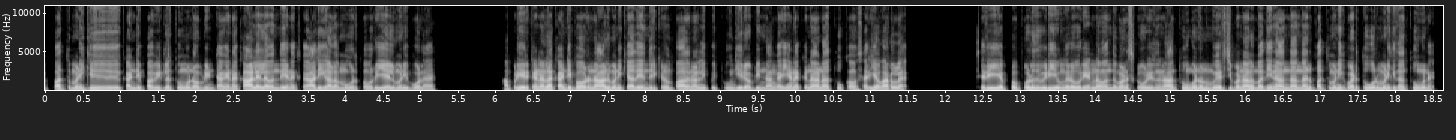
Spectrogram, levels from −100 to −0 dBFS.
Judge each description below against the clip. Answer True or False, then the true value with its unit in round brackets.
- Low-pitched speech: True (130 Hz)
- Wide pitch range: False (2.6 semitones)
